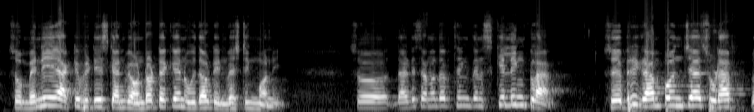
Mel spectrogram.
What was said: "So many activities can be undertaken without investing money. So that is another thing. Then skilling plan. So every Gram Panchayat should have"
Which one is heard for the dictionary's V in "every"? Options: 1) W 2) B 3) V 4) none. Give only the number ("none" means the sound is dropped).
2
